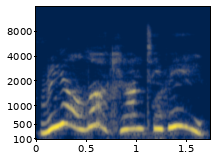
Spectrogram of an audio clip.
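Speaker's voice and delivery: high, coaxing call; high-pitched pet talk. Real, not acted. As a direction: get the bird to look, voice lifted. Calling the pet bird to camera.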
